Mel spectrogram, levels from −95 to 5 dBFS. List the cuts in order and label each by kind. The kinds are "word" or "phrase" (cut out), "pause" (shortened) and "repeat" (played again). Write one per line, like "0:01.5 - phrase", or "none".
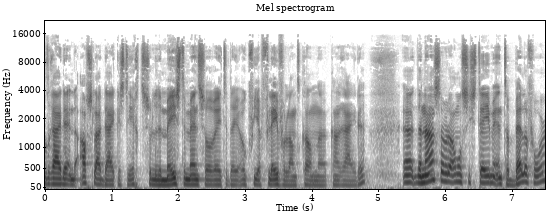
none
